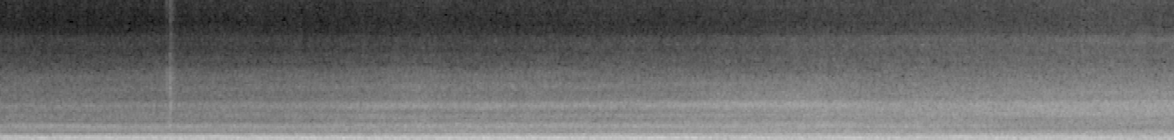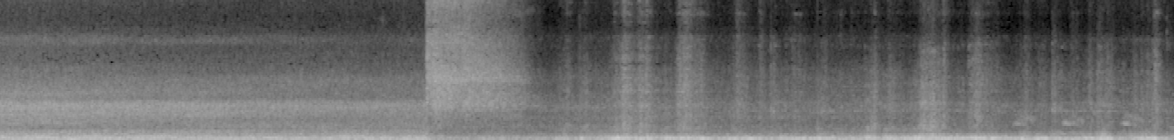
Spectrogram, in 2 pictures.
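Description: Indian Railways electric locomotive and its train passing slowly, a steady hum at first. About twenty seconds in there is a brief loud hiss, then the coaches roll by with a repeated clickety-clack of wheels over rail joints.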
